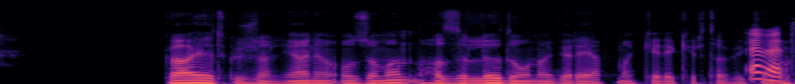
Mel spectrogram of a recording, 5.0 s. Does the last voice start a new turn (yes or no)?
yes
